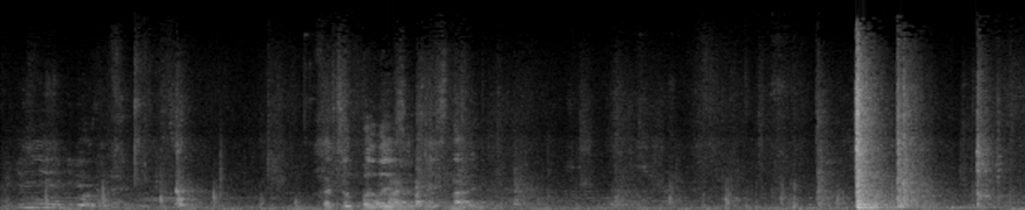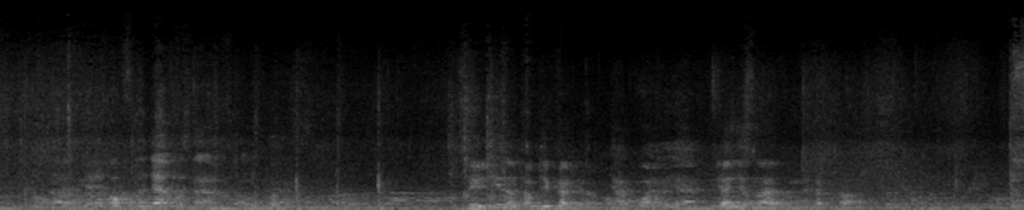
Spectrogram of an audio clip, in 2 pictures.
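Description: A man talks nearby in a large echoing hall.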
